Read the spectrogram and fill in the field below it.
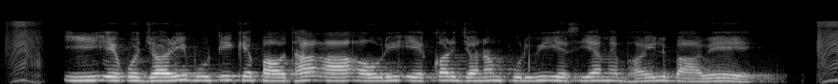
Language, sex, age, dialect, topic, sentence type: Bhojpuri, male, 25-30, Southern / Standard, agriculture, statement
